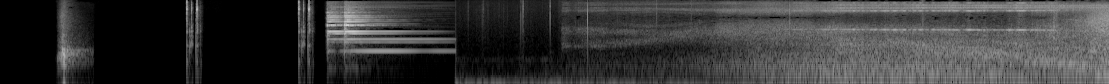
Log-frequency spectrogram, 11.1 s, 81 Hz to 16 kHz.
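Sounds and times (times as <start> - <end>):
quick clicks: 1.9 - 2.1, 3.0 - 3.2
bright bell ding: 3.3 - 4.6.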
